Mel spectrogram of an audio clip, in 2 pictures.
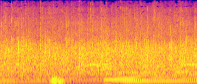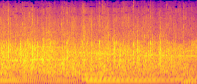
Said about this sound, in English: Come on, that ought to make somebody clap your hands.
